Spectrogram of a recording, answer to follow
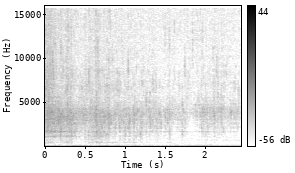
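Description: Water poured in a steady stream from a plastic container into a plastic measuring cup, splashing as it fills, the sound easing off slowly toward the end.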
